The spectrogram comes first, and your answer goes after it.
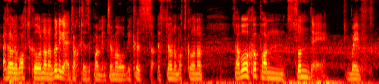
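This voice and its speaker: A man, voice croaky from a sore throat, giving casual live football commentary and rambling chat on his own stream. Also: mid-range voice, brisk. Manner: casual, rambling, mixes up names.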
